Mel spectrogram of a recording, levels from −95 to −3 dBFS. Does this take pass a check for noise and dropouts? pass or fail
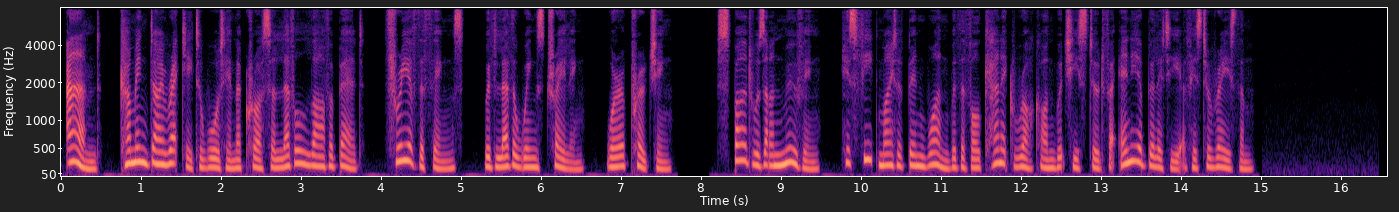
pass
